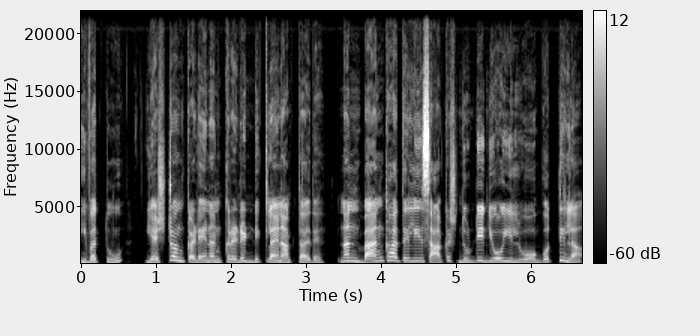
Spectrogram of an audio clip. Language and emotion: Kannada, sad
